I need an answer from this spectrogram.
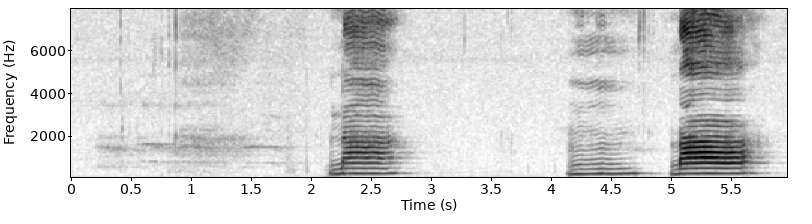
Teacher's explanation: ujung lidah tempelkan di gusi atas dan nanti suara juga keluar dari hidung sebagiannya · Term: huruf nun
